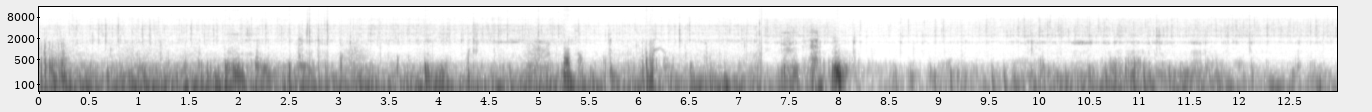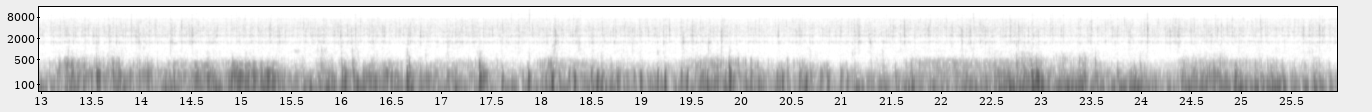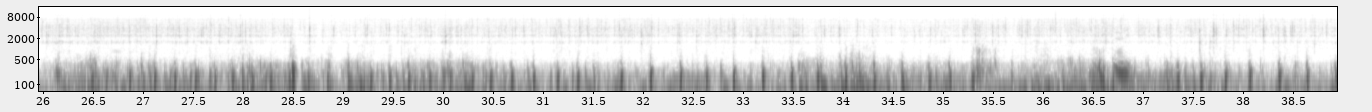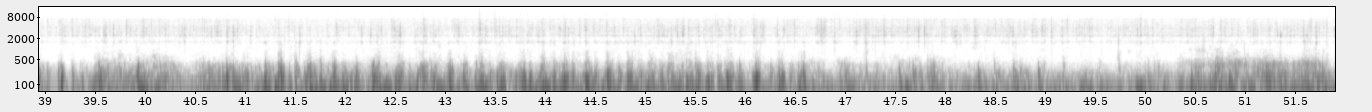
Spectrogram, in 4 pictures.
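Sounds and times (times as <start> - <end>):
crackle of clicks: 0.0 - 51.9
muffled underwater rumble: 0.0 - 51.9.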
